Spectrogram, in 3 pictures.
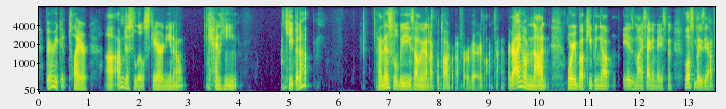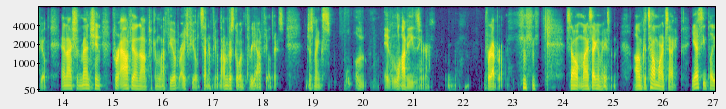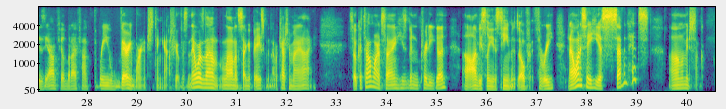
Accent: New Jersey, United States; I come from the East Coast in Jersey.

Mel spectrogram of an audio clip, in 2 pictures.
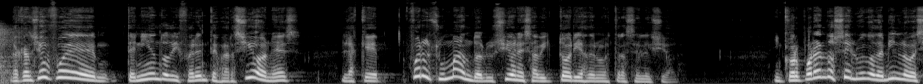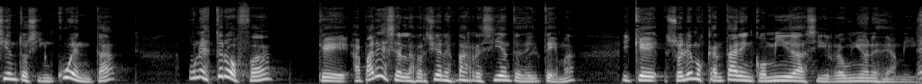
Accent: Uruguay; no somos ni argentinos ni brasileños

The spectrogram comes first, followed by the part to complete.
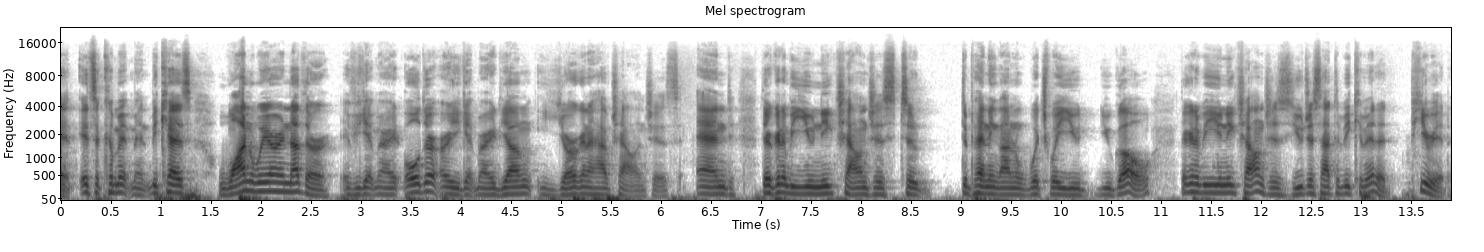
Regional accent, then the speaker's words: Toronto, Ontario, Canada; I'm from Toronto, Canada

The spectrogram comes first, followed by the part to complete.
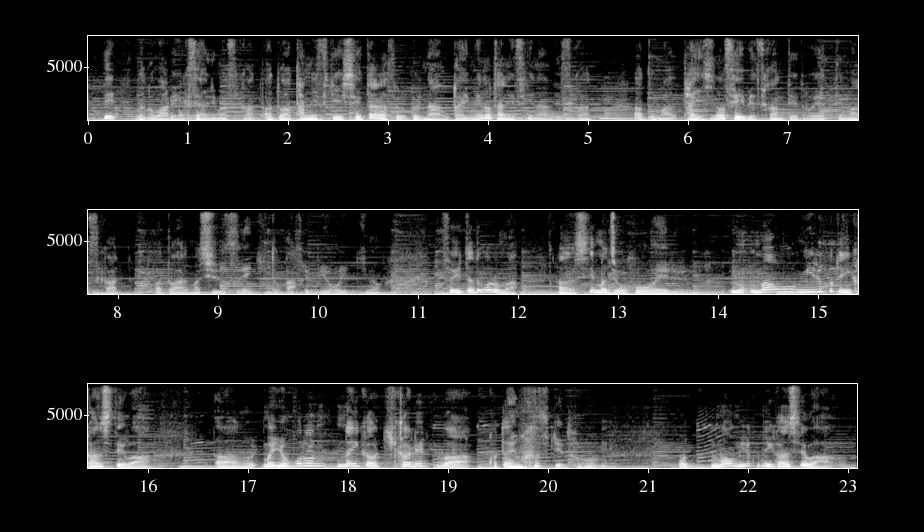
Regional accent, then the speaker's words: Hokkaido, Japan; moved away as an adult; also born or lived in Tokyo; もともと北海道出身なんですけど

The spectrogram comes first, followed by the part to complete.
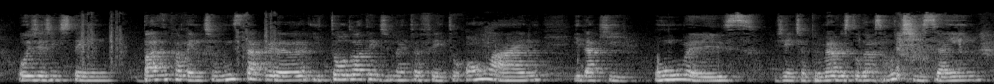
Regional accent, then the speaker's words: Goiânia, Goiás, Brazil; moved away as an adult; now in São Paulo, Brazil; Eu sou de Goiânia, eu vim para São Paulo fazer faculdade.

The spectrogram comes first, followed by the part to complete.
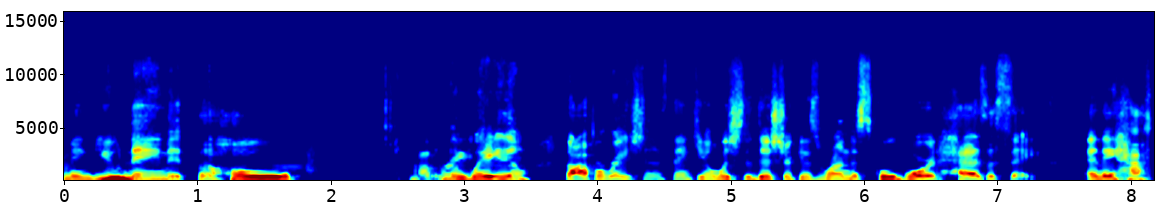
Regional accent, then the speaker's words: Pittsburgh, Pennsylvania, United States; I am a Pittsburgh native. I was born and raised in Garfield.

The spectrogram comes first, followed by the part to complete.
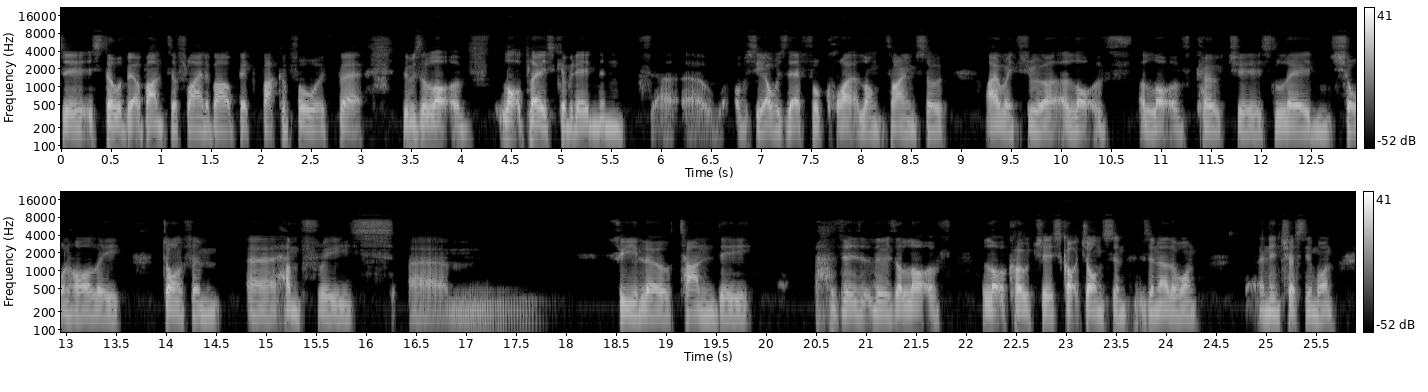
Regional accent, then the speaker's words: Caernarfon, Wales, United Kingdom; moved away; I'm from North Wales, so I, am from a place called Carnarvon

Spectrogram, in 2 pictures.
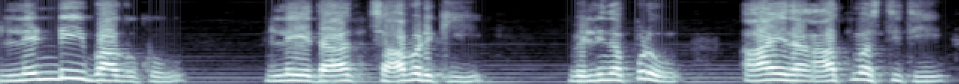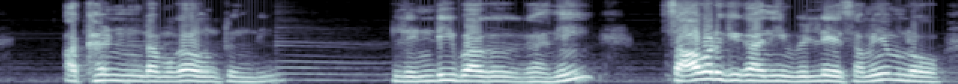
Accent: Koyyalagudem, Andhra Pradesh, India; మాది పశ్చిమ గోదావరి జిల్లా కొయ్యలగూడెం

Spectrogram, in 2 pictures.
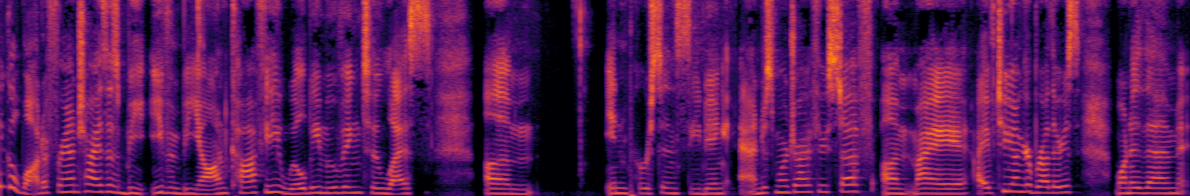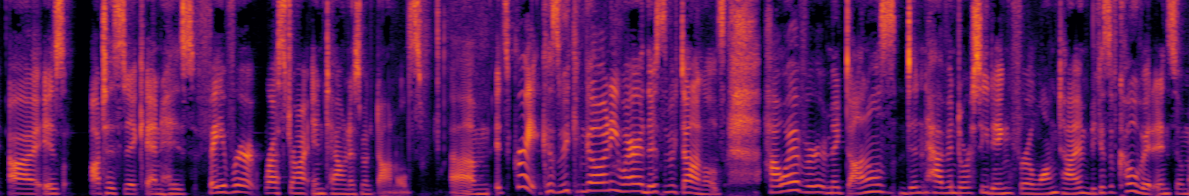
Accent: Canada; Okay, never mind. And that's on being Canadian.

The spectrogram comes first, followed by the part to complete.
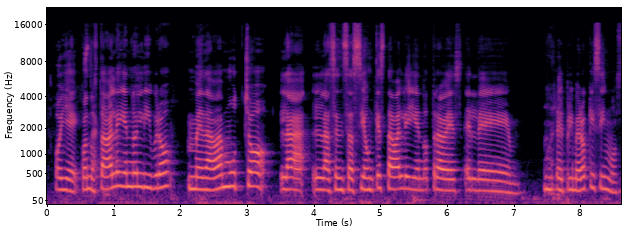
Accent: Mexico; nosotros como mexicanos

